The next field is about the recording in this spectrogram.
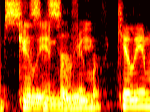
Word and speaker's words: Cillian: Cillian Murphy.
